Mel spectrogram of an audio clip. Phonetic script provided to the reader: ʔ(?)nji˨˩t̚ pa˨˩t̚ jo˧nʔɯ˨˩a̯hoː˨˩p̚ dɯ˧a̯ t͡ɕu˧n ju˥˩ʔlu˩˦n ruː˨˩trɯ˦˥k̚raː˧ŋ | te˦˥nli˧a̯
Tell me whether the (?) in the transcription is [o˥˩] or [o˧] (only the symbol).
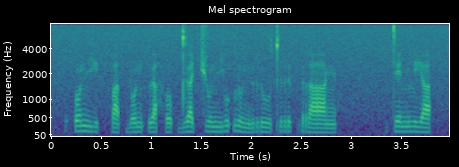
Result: o˥˩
